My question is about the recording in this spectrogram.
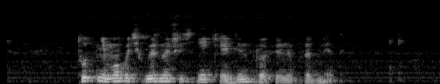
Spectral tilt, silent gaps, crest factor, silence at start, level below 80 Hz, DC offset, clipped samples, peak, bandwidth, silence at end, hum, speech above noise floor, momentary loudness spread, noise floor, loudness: -8 dB/octave; none; 18 dB; 0.8 s; -46 dBFS; under 0.1%; under 0.1%; -8 dBFS; 11.5 kHz; 1.05 s; none; 33 dB; 12 LU; -57 dBFS; -25 LUFS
